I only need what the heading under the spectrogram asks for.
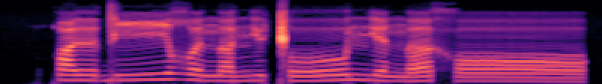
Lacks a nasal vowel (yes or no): yes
